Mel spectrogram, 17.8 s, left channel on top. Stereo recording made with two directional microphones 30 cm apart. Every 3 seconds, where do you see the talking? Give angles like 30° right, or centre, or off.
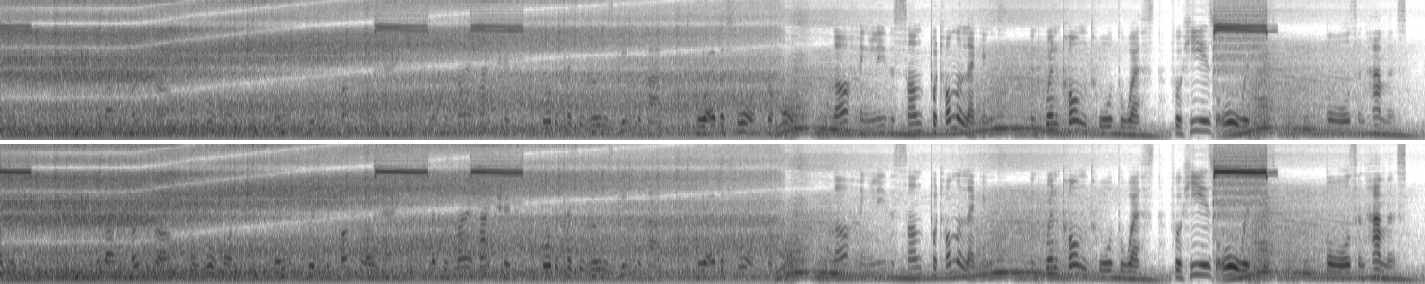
60° right, 60° right, 10° right, 30° left, centre, 40° right.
